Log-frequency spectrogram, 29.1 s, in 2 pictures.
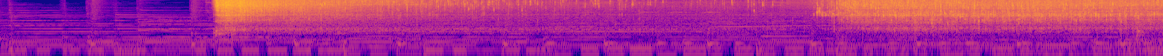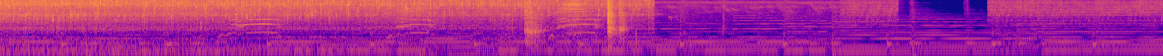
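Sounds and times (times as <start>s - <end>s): deep-frying sizzle in hot oil: 2.7s - 22.7s, 26.9s - 29.0s.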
